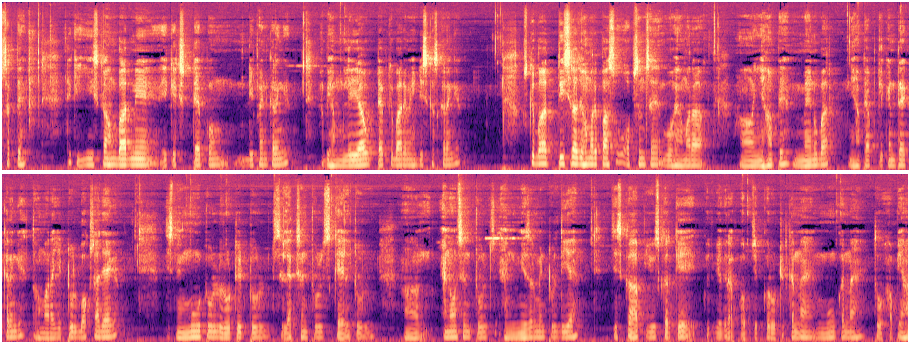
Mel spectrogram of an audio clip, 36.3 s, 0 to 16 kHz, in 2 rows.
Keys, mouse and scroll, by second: 0.0 ctrl+Page_Up, 6.9-8.7 drag, 8.7-17.4 middle drag, 17.4-35.0 drag.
